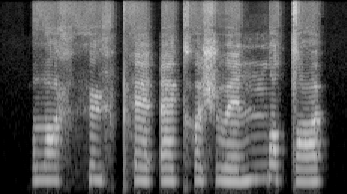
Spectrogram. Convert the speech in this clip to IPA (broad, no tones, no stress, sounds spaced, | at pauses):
ðˤ æ x θ ʉ x pʰ ɛ ʔ æ kʰ ɔ ʃ β ɛ nː o tˤ ə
